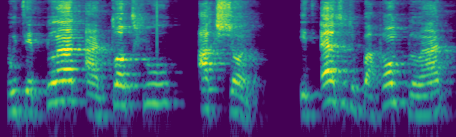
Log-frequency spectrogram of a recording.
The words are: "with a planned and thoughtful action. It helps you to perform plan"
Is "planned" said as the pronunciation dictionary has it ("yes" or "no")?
no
